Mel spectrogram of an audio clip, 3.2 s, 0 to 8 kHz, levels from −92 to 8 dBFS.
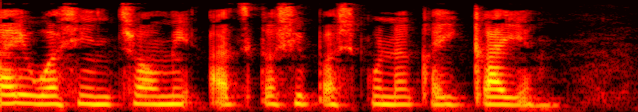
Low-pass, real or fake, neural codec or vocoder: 7.2 kHz; fake; vocoder, 44.1 kHz, 80 mel bands, Vocos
